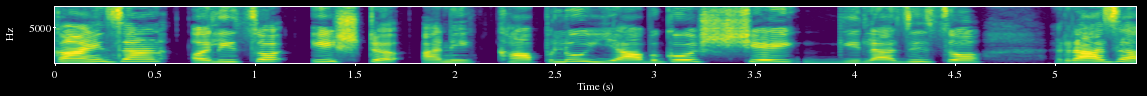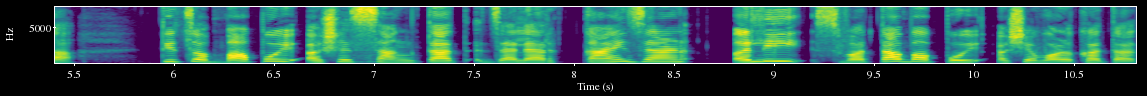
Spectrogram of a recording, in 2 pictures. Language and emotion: Goan Konkani, neutral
